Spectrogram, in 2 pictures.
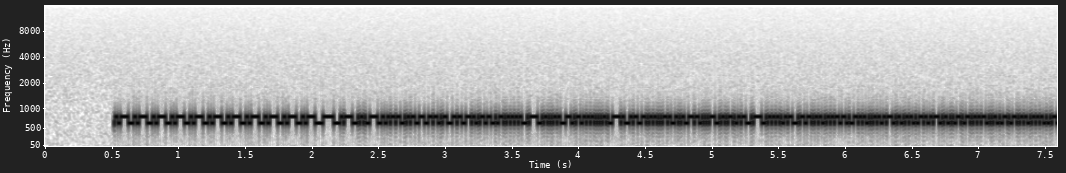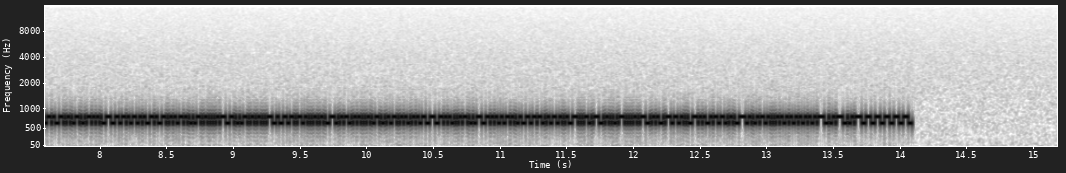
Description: NAVTEX (SITOR-B), 100 baud, 170 Hz shift, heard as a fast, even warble, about 710 Hz centre. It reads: ZCZC FA53 FORECAST: WIND W 8 TO 9. SEA ROUGH. VIS MODERATE. NNNN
